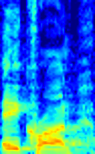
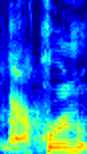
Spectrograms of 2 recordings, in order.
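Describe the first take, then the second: First: It is said unlike the American city name. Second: It is said like the American city name. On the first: The speaker calls it right. "but I think it's pronounced Akron" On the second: The speaker calls it wrong. "I want to say Akron, like Akron, Ohio"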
